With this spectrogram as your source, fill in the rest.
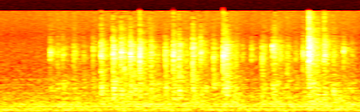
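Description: Fingertips type rapidly on the keys of a dark plastic desktop keyboard resting on a wooden desk. After a brief quiet start, a quick run of bright, crisp clicks follows, with each keystroke decaying fast and almost no low-end weight.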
